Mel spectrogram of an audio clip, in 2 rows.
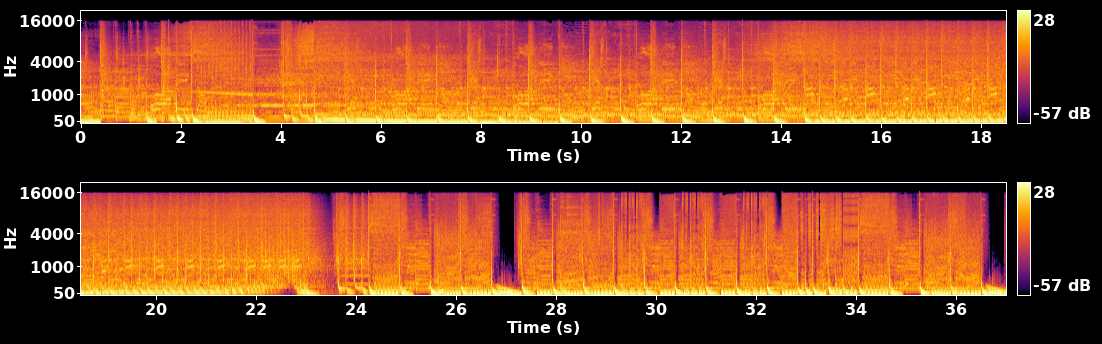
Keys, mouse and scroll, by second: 0.7 scroll down 1, 1.2 middle click, 2.1-2.9 click, 3.1 space, 12.8 click, 16.2 space, 19.0 space, 19.4-21.0 drag, 22.0 right click, 22.8 click, 23.6-25.2 typing, 25.9 Return, 28.2-29.4 click, 31.9 n, 32.4 right click, 32.9 click, 34.6 ctrl+d, 36.1-37.0 shift+drag.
